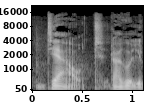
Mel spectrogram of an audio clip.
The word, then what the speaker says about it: doubt: 읽을 때 b는 묵음이라 안 읽고 doubt라고 읽어야 되죠.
